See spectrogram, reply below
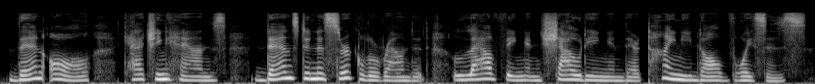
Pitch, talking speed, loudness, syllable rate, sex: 205 Hz, 130 wpm, -16 LUFS, 3.6 syllables/s, female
